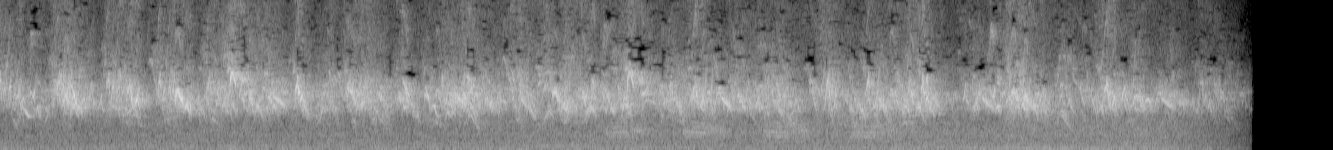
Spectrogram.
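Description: Songbirds chirping and singing, many short high calls overlapping in a steady chorus that stops shortly before the end.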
